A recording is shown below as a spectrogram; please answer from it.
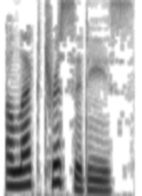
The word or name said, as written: electricities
